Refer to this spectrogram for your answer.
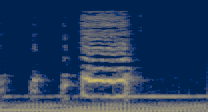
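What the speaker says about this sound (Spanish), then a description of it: "vimos como varias gallinas estaban corriendo por el patio desesperadamente." A hen clucks sharply in the middle of a short farmyard moment, the call loud and close over a steady low background hum, with soft fowl murmurs around it and nobody speaking.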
